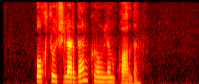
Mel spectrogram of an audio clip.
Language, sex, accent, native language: Uzbek, female, Toshkent shahri, Uzbek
